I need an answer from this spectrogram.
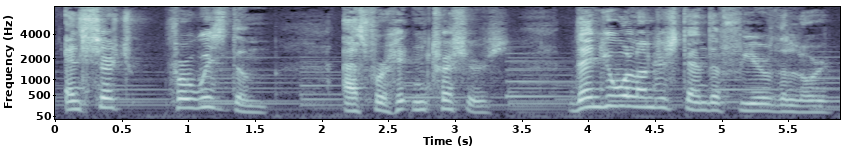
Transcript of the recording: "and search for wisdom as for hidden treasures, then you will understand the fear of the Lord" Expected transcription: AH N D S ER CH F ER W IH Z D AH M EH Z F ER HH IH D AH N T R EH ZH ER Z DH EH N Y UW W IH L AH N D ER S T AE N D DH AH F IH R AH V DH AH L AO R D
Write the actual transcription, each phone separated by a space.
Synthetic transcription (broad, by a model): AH N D S ER CH F ER W IH Z D AH M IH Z F ER HH IH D N T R EH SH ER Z DH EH N Y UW W IH L AH N D ER S T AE N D DH AH F IH R AH V DH AH L AO R D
